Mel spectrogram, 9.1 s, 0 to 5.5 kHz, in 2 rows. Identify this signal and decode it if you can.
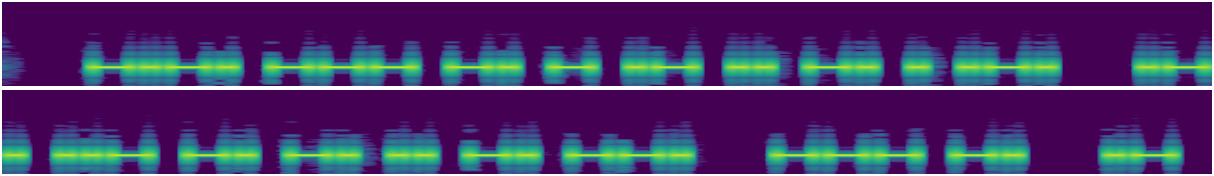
Morse code, heard as a keyed tone, about 25 wpm, 600 Hz. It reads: CONTAINER RUNNING ON A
